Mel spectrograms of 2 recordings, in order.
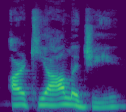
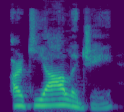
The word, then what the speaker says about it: archaeology: right next we have archaeology take a look at the IPA symbols here Arch G archaeology and the stress is right here in the middle archa archa archaeology archaeology all right so here is the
